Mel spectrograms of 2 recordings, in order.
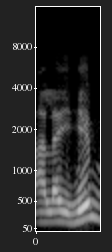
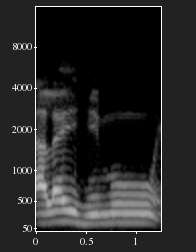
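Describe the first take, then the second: First: The word ends on a closed m sound. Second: The word ends with an added u vowel.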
